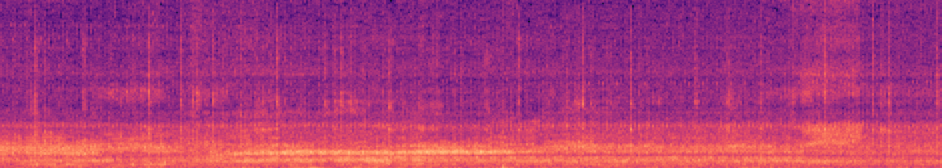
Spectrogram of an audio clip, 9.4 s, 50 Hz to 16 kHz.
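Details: BMW 316i F30 at cold idle on the first start of the day: light, fairly steady tick about three to four per second over engine hum, from a bad radiator/AC fan belt tensioner, to be replaced before it breaks.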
